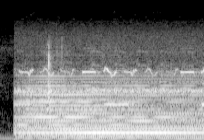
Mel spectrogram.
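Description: Electronic starship-bridge ambience from a TV sci-fi episode: a steady drone of several held pitches with a small warbling beep repeating about four times a second. It cuts in suddenly just after the start.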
